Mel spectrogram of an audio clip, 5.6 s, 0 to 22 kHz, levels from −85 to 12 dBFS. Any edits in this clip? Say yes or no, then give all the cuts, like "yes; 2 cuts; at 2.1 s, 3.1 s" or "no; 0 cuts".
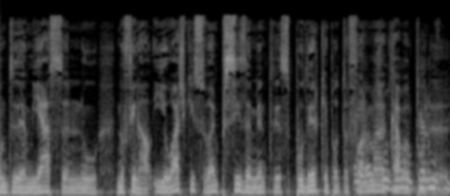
no; 0 cuts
